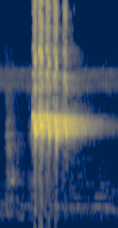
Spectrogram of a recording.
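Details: Yellow-vented bulbul lure song: one bubbling phrase of several quick, throaty warbled notes lasting about a second and tapering off, preceded by a faint soft note.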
